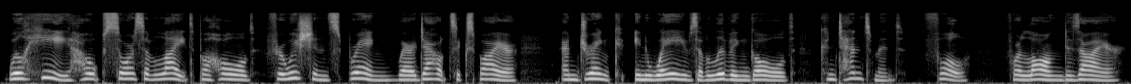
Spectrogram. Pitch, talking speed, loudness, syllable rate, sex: 220 Hz, 125 wpm, -19 LUFS, 3.7 syllables/s, female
